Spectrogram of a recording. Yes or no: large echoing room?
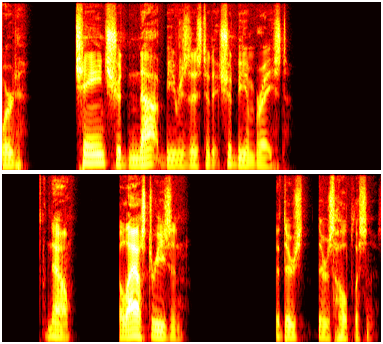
yes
